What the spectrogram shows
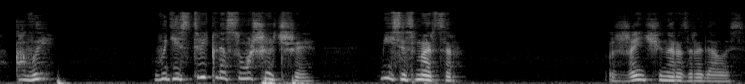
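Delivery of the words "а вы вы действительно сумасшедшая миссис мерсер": put-on scared, frightened, like a little child. She asks a woman a question, very slowly, frightened, childlike. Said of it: "Очень медленно, очень испуганно и совсем по-детски она спросила".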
